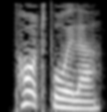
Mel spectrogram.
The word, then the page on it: potboiler: ‘pɒt,bɔılər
